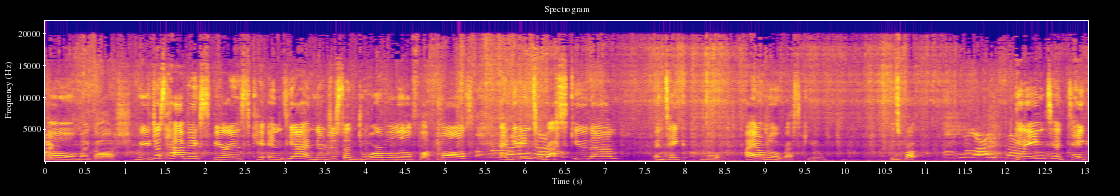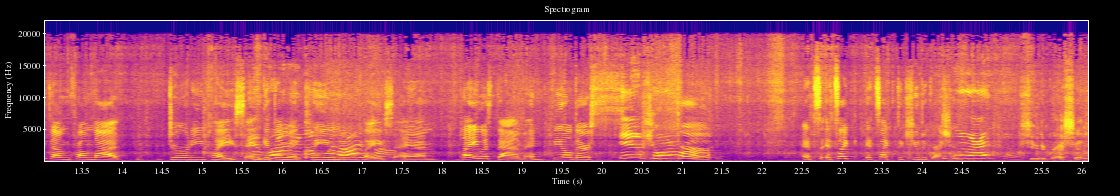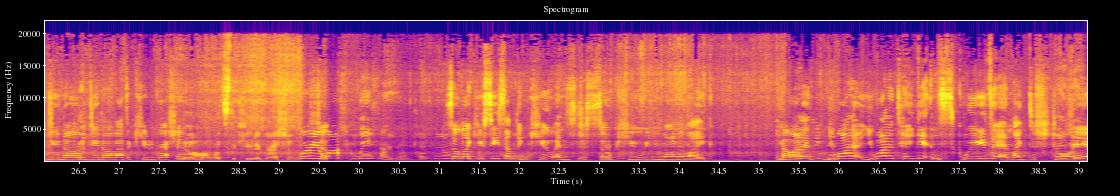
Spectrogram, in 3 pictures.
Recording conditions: background noise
